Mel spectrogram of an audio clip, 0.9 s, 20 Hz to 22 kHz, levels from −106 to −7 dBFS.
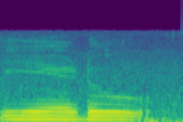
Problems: constant background noise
